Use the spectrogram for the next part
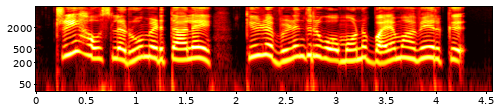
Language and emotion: Tamil, fearful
